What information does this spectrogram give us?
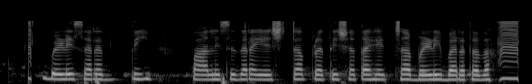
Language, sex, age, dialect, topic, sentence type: Kannada, female, 18-24, Northeastern, agriculture, question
